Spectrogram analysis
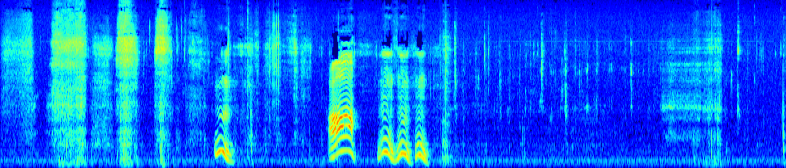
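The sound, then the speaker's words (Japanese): Slurping and chewing of thin instant cup ramen noodles, with a few quick wet bursts followed by steady mouth sounds, broken by short hummed vocal noises partway through before things go quiet. “はい、咀嚼音がしますんで失礼いたします。”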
